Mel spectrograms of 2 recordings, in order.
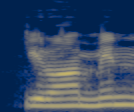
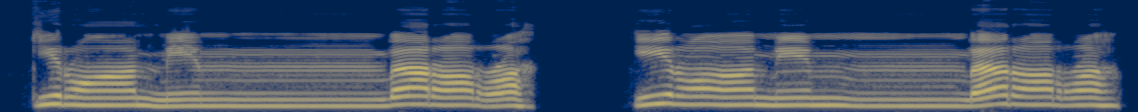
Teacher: جب بھی نون ساکن یا تنوین کے بعد با آ جاتا ہے تو ہم نے وہاں نون کی جو آواز ہوتی ہے اس کو میم سے بدل کر پڑھنا ہوتا ہے۔ یہاں تنوین کے بعد با آ رہا ہے تو ہم نے تنوین کا جو نون ہے اس کو میم سے بدل کر پڑھنا ہے۔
